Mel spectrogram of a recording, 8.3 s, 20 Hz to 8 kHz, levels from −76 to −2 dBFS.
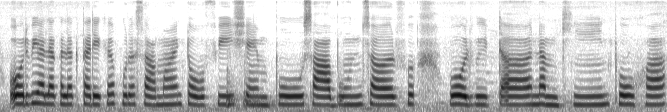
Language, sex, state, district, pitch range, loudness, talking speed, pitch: Hindi, female, Uttar Pradesh, Muzaffarnagar, 225-235 Hz, -18 LUFS, 110 wpm, 230 Hz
